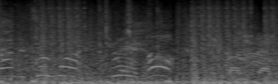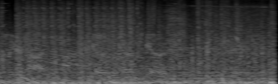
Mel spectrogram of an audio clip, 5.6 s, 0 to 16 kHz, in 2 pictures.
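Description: Gunfire in Call of Duty: Modern Warfare 2 during the Loose Ends mission, a dense, continuous fusillade of overlapping shots under wailing effects and a faint voice.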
